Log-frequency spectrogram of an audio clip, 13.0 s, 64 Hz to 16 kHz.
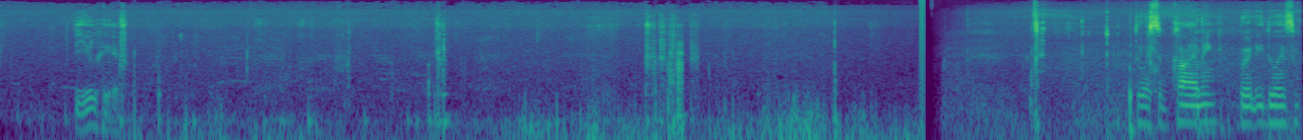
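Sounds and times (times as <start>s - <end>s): wind buffeting microphone: 0.1s - 13.0s.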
